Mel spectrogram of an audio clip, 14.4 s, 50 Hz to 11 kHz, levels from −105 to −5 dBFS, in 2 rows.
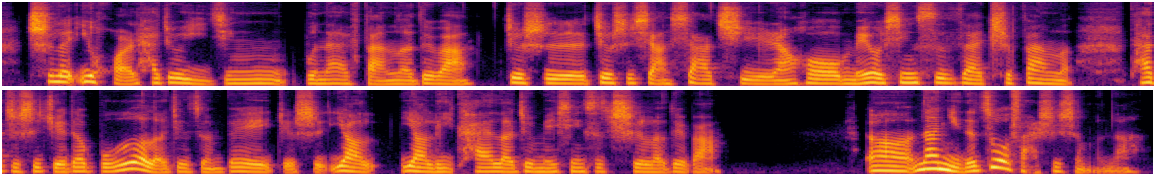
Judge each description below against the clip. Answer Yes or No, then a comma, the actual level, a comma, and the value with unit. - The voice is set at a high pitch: No, medium, 155 Hz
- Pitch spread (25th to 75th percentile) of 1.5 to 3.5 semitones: Yes, average, 3.1 semitones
